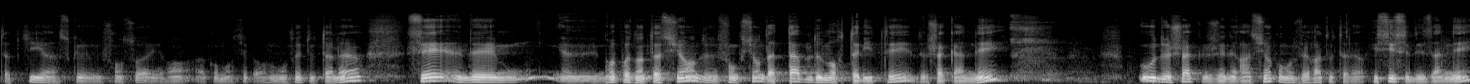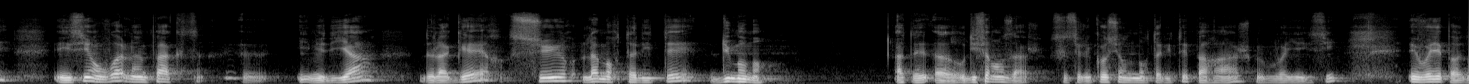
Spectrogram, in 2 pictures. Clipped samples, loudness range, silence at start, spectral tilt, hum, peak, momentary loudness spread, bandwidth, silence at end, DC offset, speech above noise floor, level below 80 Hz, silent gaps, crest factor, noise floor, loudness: under 0.1%; 4 LU; 0.05 s; -7.5 dB/octave; none; -2 dBFS; 16 LU; 11.5 kHz; 0 s; under 0.1%; 40 dB; -48 dBFS; none; 16 dB; -58 dBFS; -18 LUFS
